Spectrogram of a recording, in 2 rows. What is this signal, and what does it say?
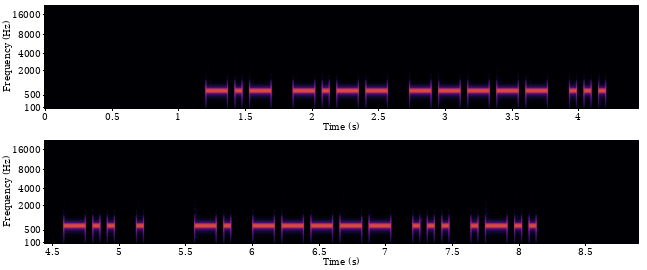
Morse code, heard as a keyed tone, about 21 wpm, 700 Hz. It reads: KY0S DE N0SL
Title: USA Callsign DE Callsign - 4 Characters - 22wpm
